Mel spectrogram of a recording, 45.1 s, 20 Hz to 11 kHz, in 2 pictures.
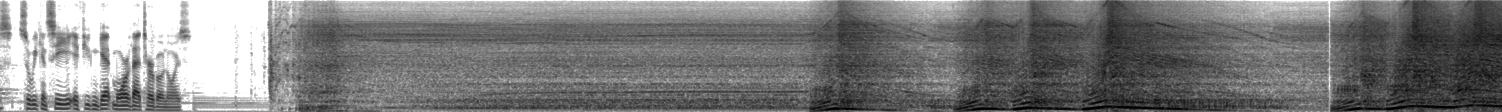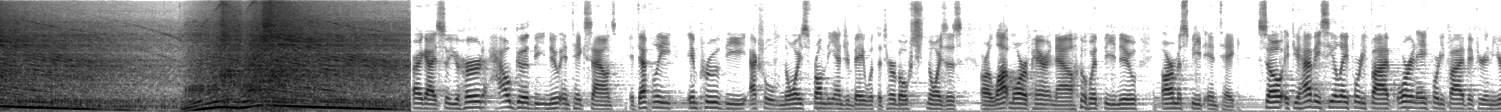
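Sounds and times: car engine starting and idling: 0:03.9 - 0:28.7
car engine revving in blips: 0:04.1 - 0:28.7.

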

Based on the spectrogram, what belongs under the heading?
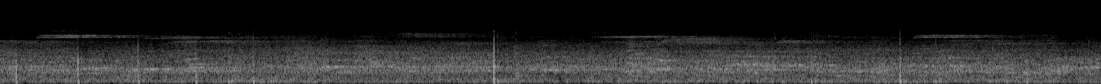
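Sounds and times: many overlapping voices: 0:00.0 - 0:11.0
volleyballs being hit: 0:00.1 - 0:02.9, 0:04.9 - 0:05.4, 0:08.0 - 0:09.2.

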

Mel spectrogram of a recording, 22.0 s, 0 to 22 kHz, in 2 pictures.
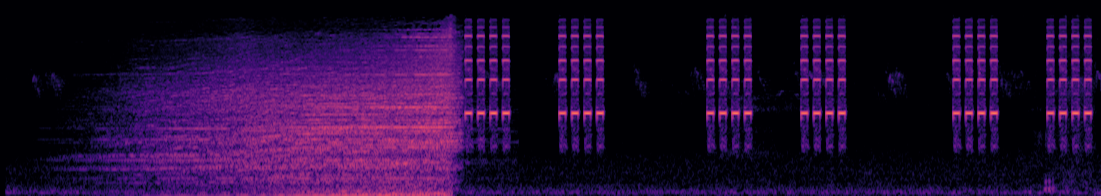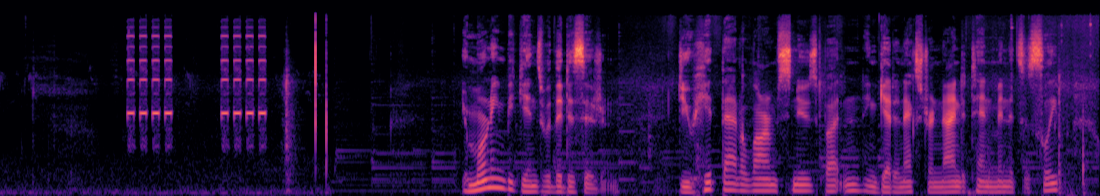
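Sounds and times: loud rising swell of sound: 0:00.4 - 0:04.9
digital alarm clock beeping: 0:04.6 - 0:06.1, 0:07.1 - 0:08.5, 0:09.6 - 0:11.0, 0:12.3 - 0:13.8.

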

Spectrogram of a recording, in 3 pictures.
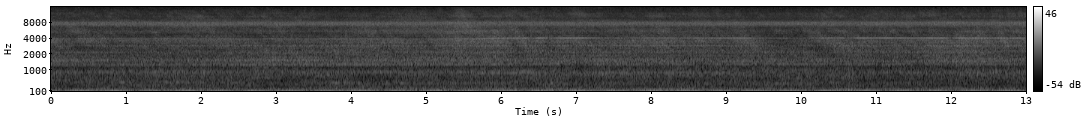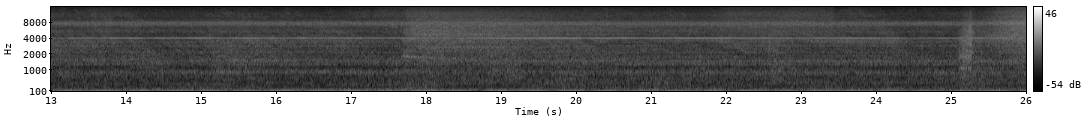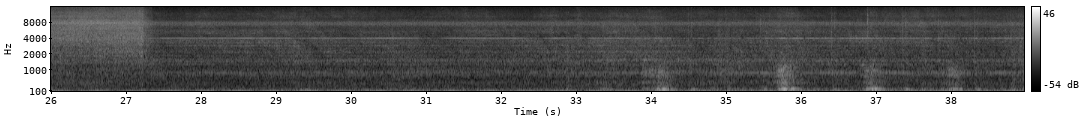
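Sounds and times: steam locomotive hissing steam: 0:00.0 - 0:38.9
loud blast of steam: 0:17.7 - 0:19.2, 0:25.1 - 0:27.5
fast low pulsing: 0:32.5 - 0:38.9.

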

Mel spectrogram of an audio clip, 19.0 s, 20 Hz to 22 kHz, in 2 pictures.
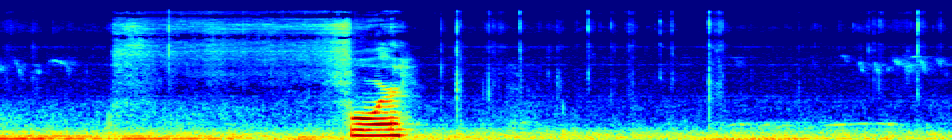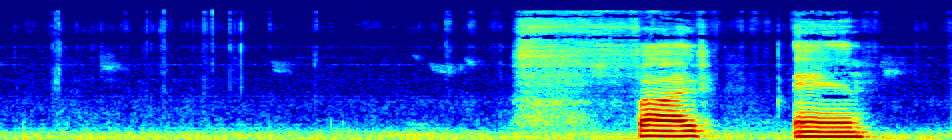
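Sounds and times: distant bird chirps: 0:00.0 - 0:03.8, 0:07.2 - 0:10.8.

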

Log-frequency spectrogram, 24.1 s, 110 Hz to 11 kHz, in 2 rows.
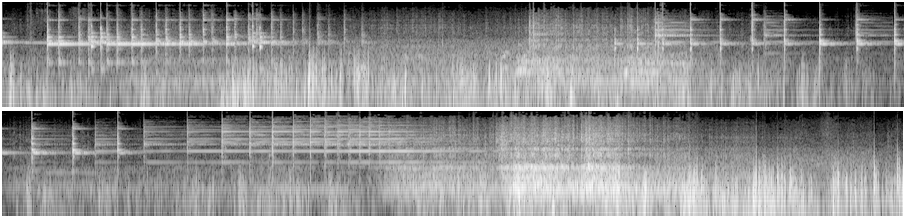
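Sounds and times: bell struck with wooden beaters: 0:00.0 - 0:04.9, 0:08.2 - 0:19.0
wind rushing on microphone: 0:00.0 - 0:24.0.

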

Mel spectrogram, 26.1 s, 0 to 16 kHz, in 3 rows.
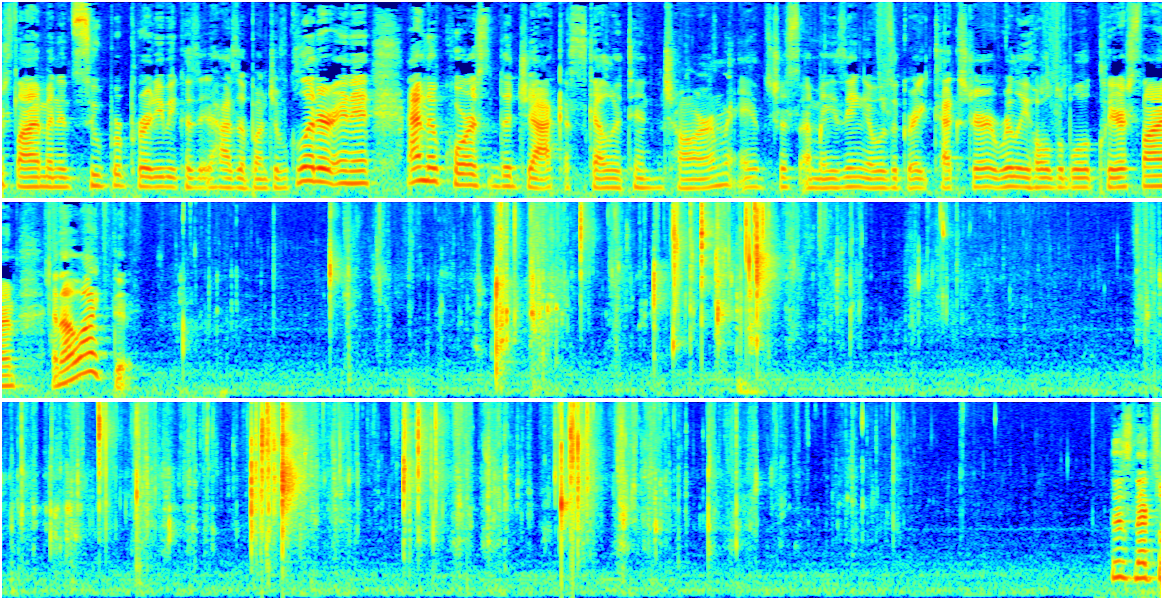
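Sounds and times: slime squeezed with sticky pops: 0:11.1 - 0:16.0, 0:17.1 - 0:24.3.

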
